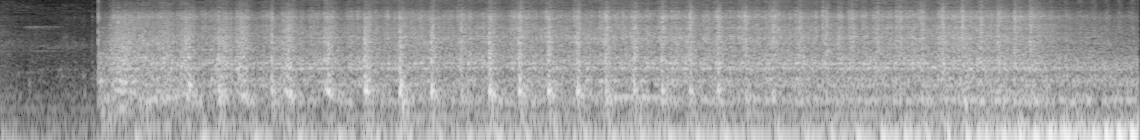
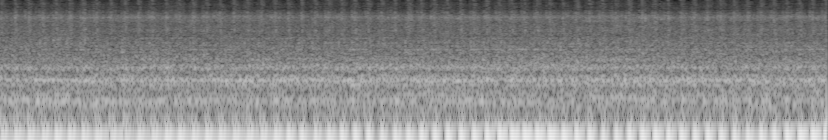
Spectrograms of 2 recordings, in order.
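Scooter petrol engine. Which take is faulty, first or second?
first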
